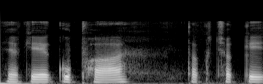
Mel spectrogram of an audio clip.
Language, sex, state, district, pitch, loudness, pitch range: Garhwali, male, Uttarakhand, Uttarkashi, 115 Hz, -17 LUFS, 110-120 Hz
